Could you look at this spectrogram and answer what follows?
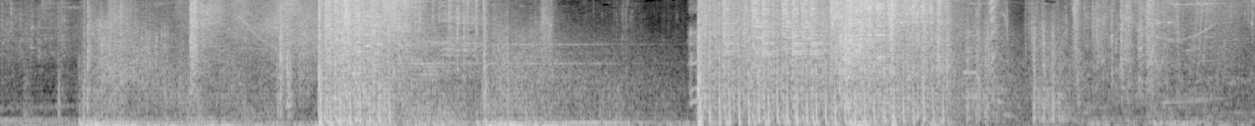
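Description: A grenade explosion and gunfire in the video game Apex Legends come as loud, dense rattling bursts with heavy booms that start and stop abruptly, near and constant across the clip.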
